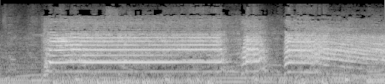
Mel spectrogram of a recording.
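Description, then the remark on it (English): A loud, piercing scream sound effect used to lead into the news on a radio talk show, one long sustained shriek followed by a short burst and a final wail that slides downward in pitch. “Mr. Scream, can you take us into the news, please?”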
